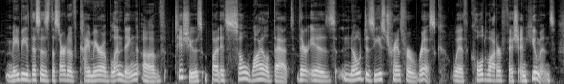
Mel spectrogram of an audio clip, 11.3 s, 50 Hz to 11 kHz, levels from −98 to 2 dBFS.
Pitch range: 140-165 Hz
